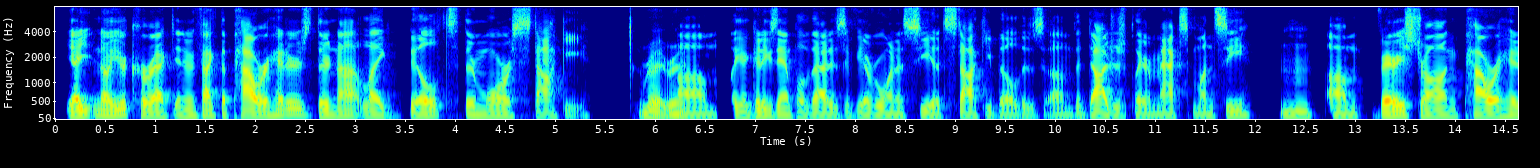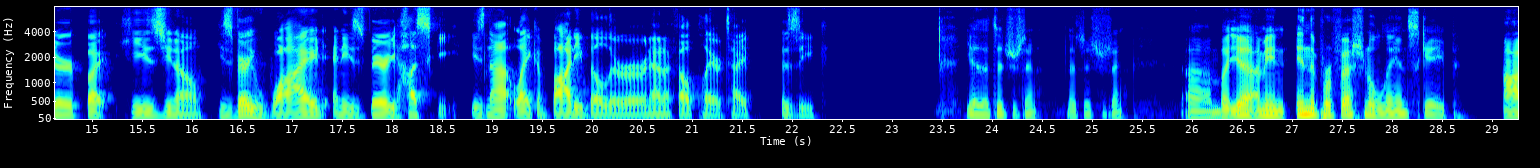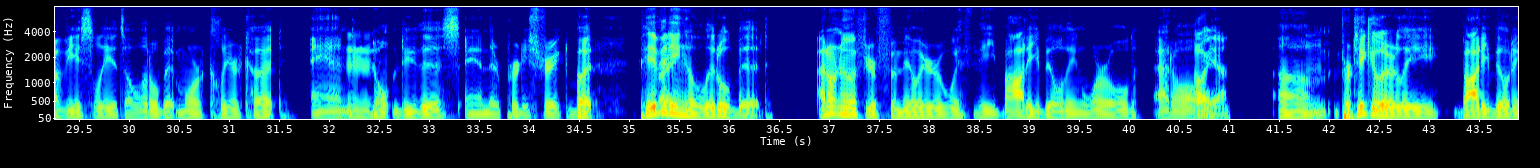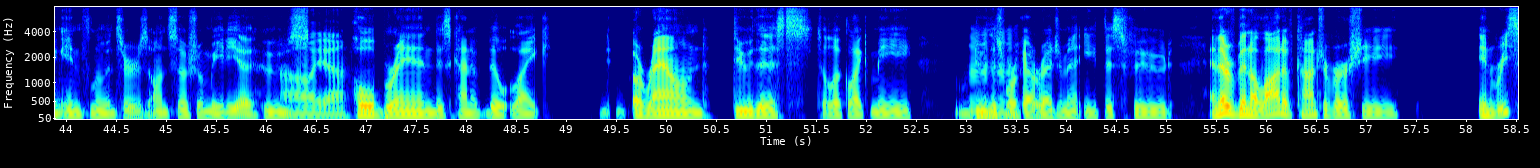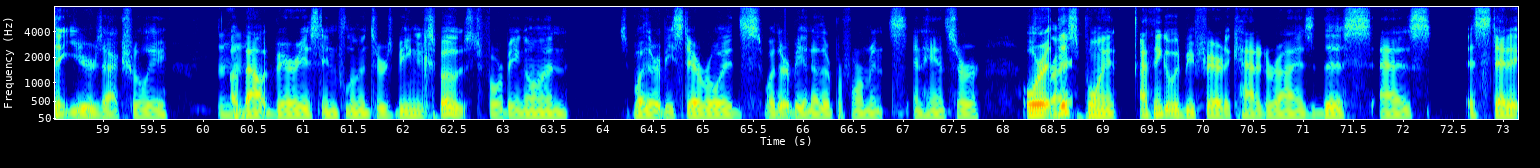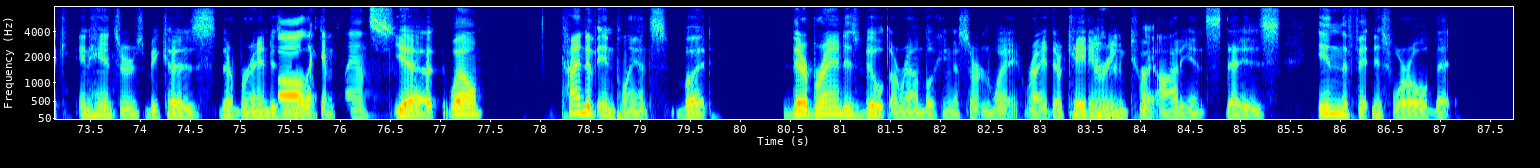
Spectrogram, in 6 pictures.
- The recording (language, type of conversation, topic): English, unstructured, Should I be concerned about performance-enhancing drugs in sports?
- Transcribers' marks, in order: "controversy" said as "controvershy"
